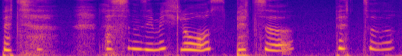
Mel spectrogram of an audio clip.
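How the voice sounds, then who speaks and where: A woman's voice: extremely high pitch, fairly even intonation, very slow, dark tone, pitched above the performer's own voice, heavily acted. A woman voicing a frightened, defiant young woman held captive, who stammers as she speaks. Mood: tearful pleading. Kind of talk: fanfiction audiobook reading.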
